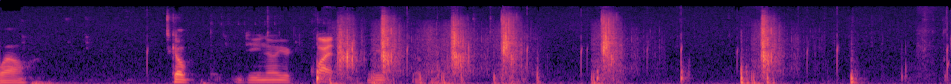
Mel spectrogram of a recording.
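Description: Blocks of stone and dirt crunch as they are dug out, with short bursts.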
